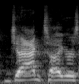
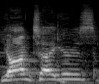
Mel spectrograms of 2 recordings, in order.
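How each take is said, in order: First: The first word is said the English way. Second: The first word is said the German way. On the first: The speaker calls it wrong. "however you pronounce it" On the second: The speaker calls it right. "It's properly pronounced Yog Tigers, uh, because that's how the Germans say it"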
